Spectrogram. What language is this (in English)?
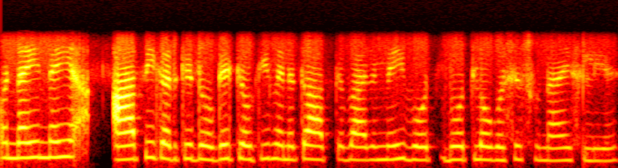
Hindi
